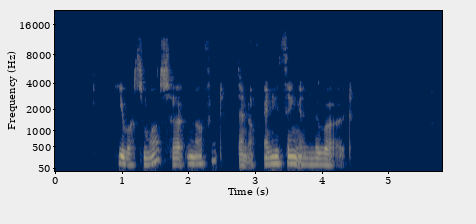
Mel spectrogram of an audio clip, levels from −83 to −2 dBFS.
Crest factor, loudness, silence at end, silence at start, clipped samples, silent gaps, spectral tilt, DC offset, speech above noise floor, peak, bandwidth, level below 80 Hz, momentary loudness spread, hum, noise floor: 18 dB; -39 LUFS; 1.35 s; 0.95 s; under 0.1%; none; -5 dB/octave; under 0.1%; over 51 dB; -24 dBFS; 13.5 kHz; -78 dBFS; 17 LU; none; under -90 dBFS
